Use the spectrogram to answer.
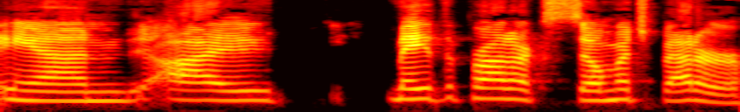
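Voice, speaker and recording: A woman's medium-pitched voice in an American accent with monotone, flat intonation, dry and close with no echo, in a very clean recording with a silent background. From US Midwest, Wisconsin. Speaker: beverage company founder. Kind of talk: interview.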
